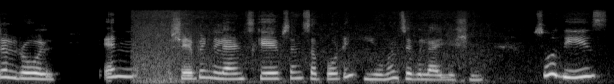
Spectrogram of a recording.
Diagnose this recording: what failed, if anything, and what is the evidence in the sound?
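The call-processing noise suppressor is working on every frame of this speech, cutting the bands it judges to be steady noise by about 14 dB. The floor dips in the gaps between phrases and comes back up under the talking, so the background pumps with the speech.

The second fault is the noise suppressor catching up. Room noise jumps by about 19 dB at around 1.5 s, settling about 20 dB below the speech, and the suppressor's noise estimate lags the change. From 1.30 s to 2.48 s the new noise passes with only about 5 dB of reduction. Over that 1.18 s the estimate adapts, and the background then sinks to the suppressor's full depth.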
